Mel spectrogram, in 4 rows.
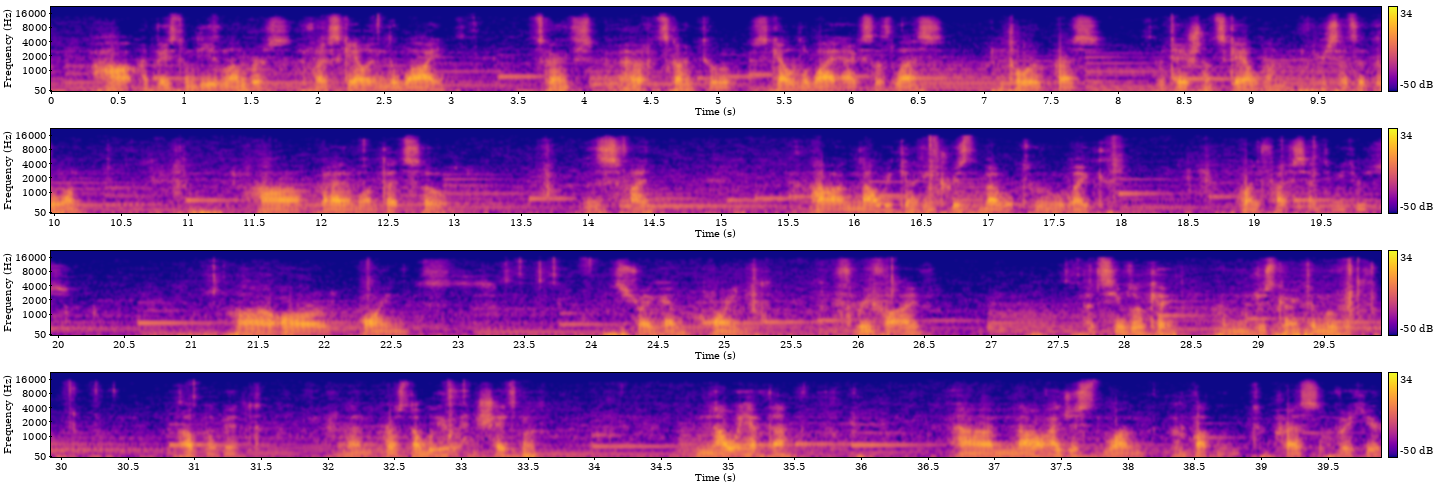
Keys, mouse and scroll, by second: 2.0 s, 7.4 ctrl+a, 10.3 right click, 10.4 ctrl+z, 10.9 ctrl+z, 11.4 ctrl+z, 11.5 right click, 12.8 Tab, 12.8 right click, 14.2-16.6 middle drag, 16.6-19.6 drag, 20.1-22.0 middle drag, 22.0 ., 23.7-26.7 drag, 27.7 click, 28.5-29.7 middle drag, 29.7 g, 31.4 middle click, 32.0 w, 33.7-34.2 scroll down 1, 34.2-36.3 middle drag, 36.3-37.0 scroll down 2, 37.3-37.7 scroll down 1, 37.7-39.9 middle drag.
